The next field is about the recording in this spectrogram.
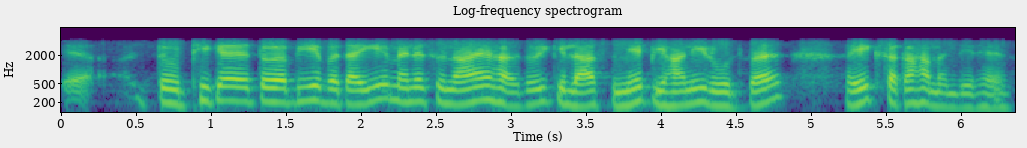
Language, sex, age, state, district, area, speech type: Hindi, female, 60+, Uttar Pradesh, Hardoi, rural, conversation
